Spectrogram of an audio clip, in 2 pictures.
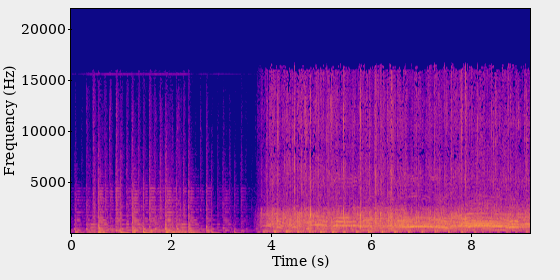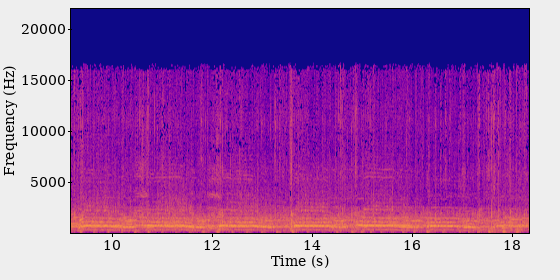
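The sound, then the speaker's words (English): A large rugby crowd at half time, with the score at 13-0, cheers and chants loudly and steadily, voices swelling in rhythmic waves, after a few seconds of a different, patterned sound at the start. “it's 13-0 at half time and the crowd are happy.”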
